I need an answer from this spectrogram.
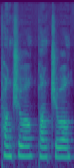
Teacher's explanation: see ch is two symbols that's because it's an affricate sound i start my tongue in the position for t and i drop it down in the position for sh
